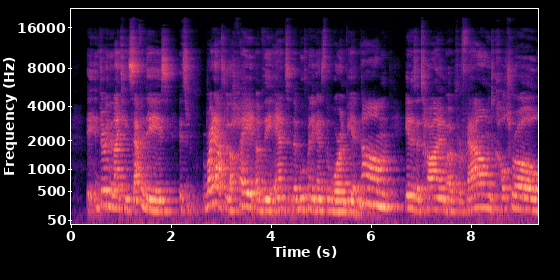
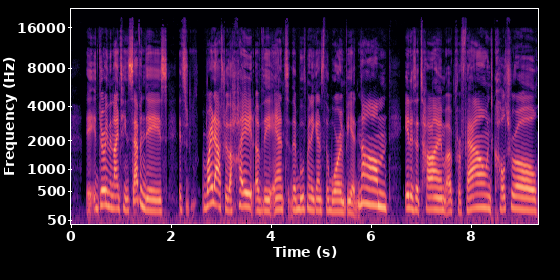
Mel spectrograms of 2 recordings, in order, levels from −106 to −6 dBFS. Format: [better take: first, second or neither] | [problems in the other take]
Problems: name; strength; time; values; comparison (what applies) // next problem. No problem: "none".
second | off-mic speech; far // room echo; noticeable; dies away in 0.7 s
